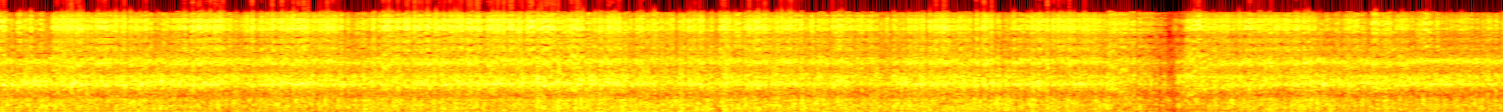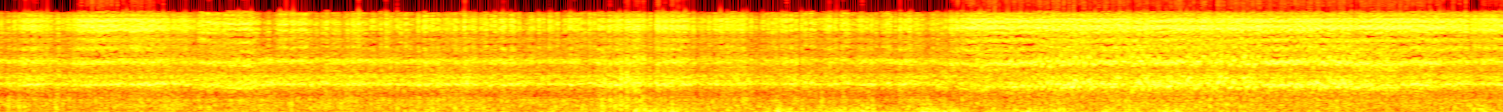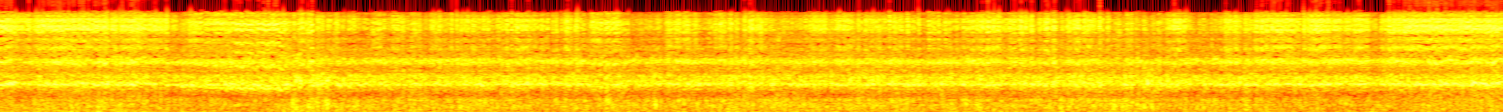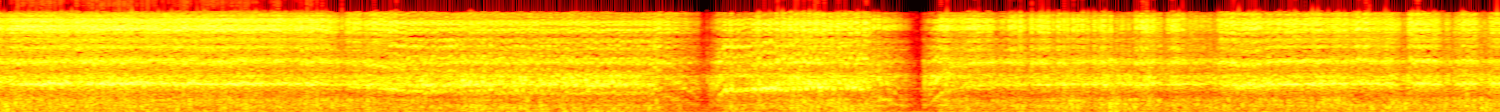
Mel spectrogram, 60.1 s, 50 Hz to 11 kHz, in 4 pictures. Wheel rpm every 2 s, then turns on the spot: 220, 230, 230, 230, 240, 170, 190, 230, 230, 230, 230, 240, 210, 190, 200, 230, 220, 230, 230, 230, 230, 230, 240, 230, 210, 180, 140, 160, 230, 230.
none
